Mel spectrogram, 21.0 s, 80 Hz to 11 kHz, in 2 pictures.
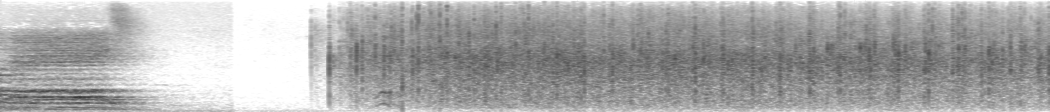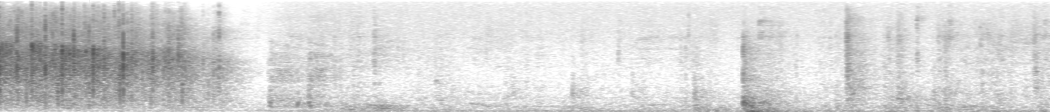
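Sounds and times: choir singing: 0.0s - 1.7s
audience clapping: 3.1s - 13.1s.

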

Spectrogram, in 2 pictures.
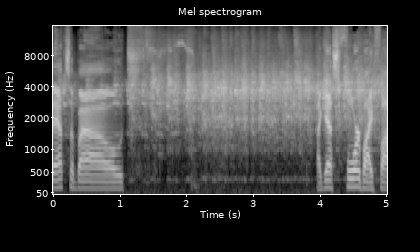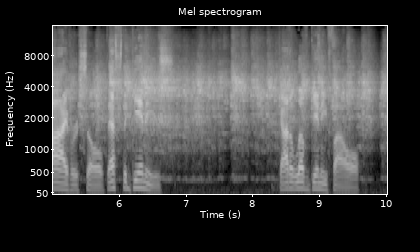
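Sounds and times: guinea fowl calling: 0.0s - 10.0s.

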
